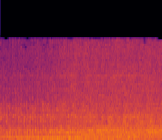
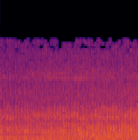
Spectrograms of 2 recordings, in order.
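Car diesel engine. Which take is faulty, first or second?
first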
